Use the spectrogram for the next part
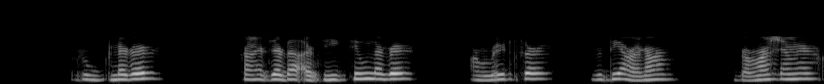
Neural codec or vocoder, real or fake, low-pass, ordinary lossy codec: autoencoder, 44.1 kHz, a latent of 192 numbers a frame, MeloTTS; fake; 3.6 kHz; none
